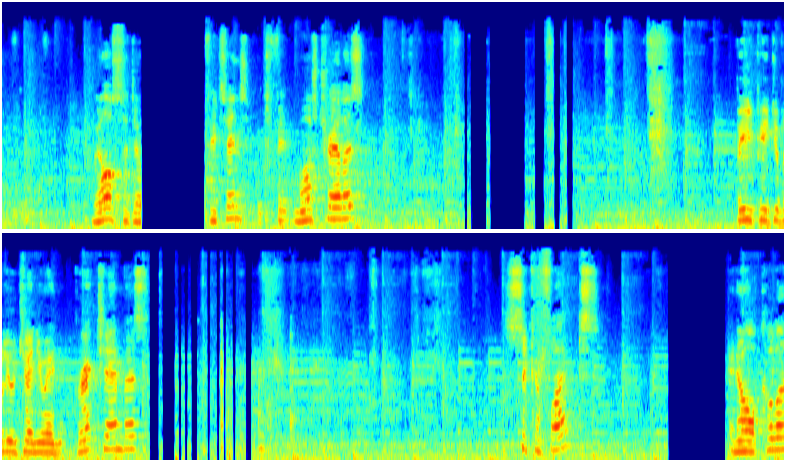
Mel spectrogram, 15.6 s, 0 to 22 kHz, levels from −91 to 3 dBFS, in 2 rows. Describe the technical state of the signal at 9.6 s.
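At 9.6 s you're right inside a digital broadcast dropout running from 9.29 to 10.32 s. The receiver kept losing good frames and muting, so the sound breaks into several short holes, the longest 128 ms, with about half that second gone, each cut fading in just 3 ms.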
